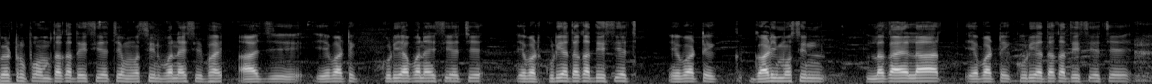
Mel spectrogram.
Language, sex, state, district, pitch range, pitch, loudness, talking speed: Halbi, male, Chhattisgarh, Bastar, 140-150 Hz, 145 Hz, -23 LUFS, 160 wpm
